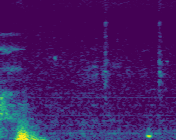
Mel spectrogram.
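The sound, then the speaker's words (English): A dull low thump, followed by a few sparse, soft computer keyboard clicks spaced irregularly, fairly quiet, with no one talking. “Come on, you can do this. Keyboard.”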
